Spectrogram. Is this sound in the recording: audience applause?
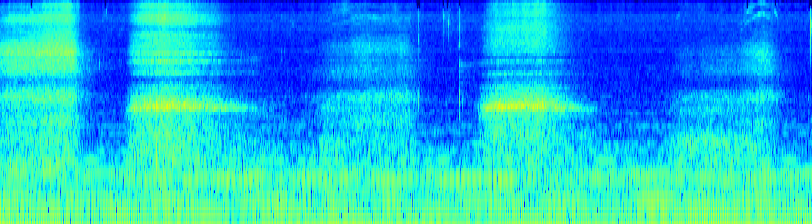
no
